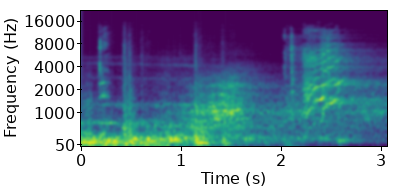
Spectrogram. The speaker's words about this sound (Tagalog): Kasunod noon ay nadinig ko ang isang tinig at malakas na kalampag mula sa labas ng silid.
